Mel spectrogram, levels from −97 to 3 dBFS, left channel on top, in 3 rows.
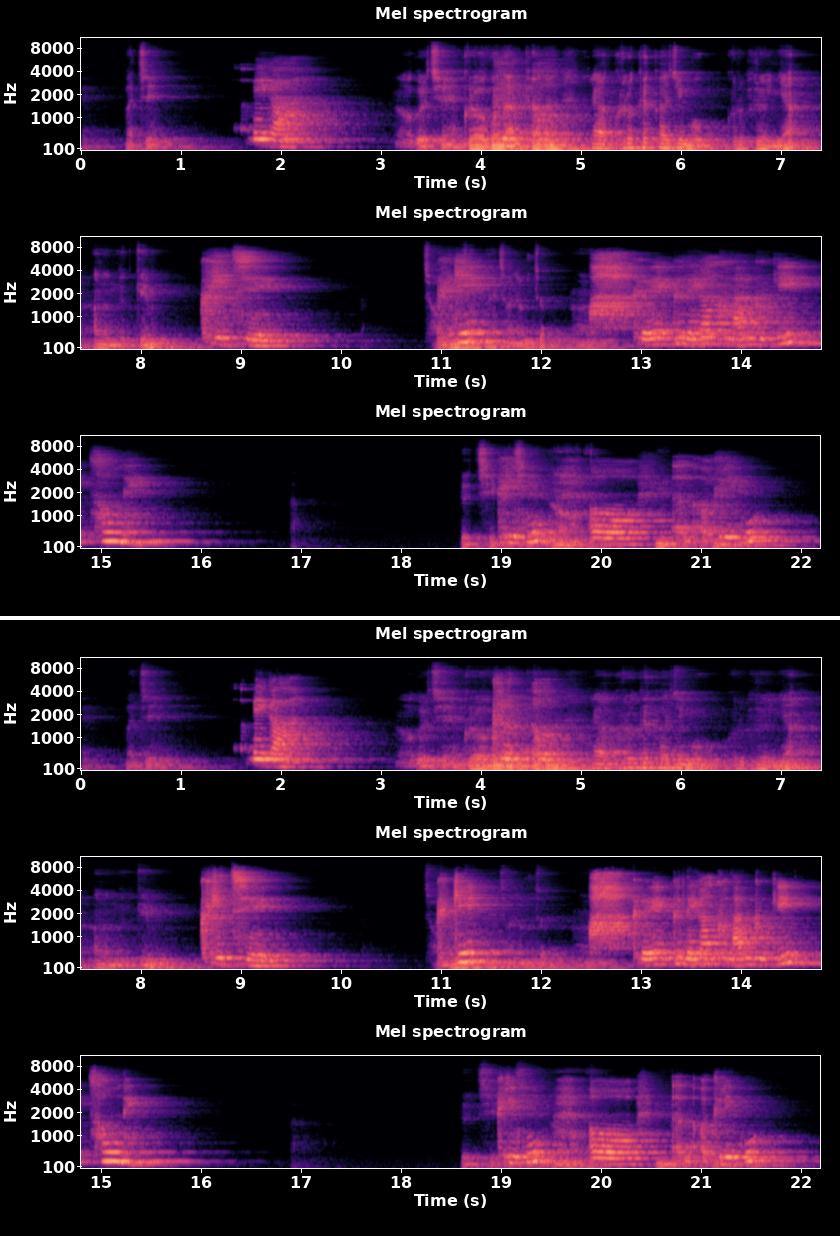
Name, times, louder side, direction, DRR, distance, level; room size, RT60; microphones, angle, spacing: voice 1, 0.4-0.8 3.1-4.8 5.1-6.3 6.5-7.2 7.5-8.2 10.8-12.6 18.6-19.8 20.5-20.7 21.1-21.5, left 3 dB, 65° left, 6 dB, 0.4 m, -29 dB
voice 2, 1.7-2.2 4.1-4.8 8.6-9.4 11.0-11.4 12.5-14.6 14.9-15.4 19.0-21.6, right 2 dB, 50° right, 1 dB, 0.6 m, -25 dB
6.3 x 3.3 x 2.5 m, 1.3 s
head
